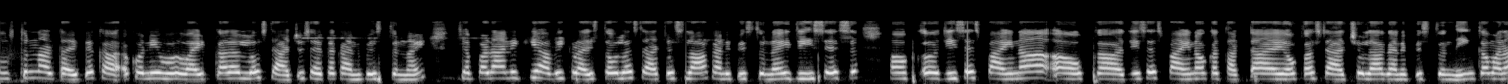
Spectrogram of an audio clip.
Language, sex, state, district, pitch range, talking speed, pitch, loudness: Telugu, male, Telangana, Nalgonda, 245-275 Hz, 125 wpm, 260 Hz, -12 LUFS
